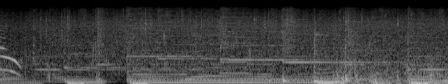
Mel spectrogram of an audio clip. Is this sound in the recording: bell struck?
no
